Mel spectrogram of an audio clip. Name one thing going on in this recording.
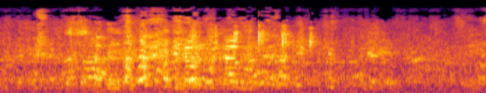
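A group of men laugh together.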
